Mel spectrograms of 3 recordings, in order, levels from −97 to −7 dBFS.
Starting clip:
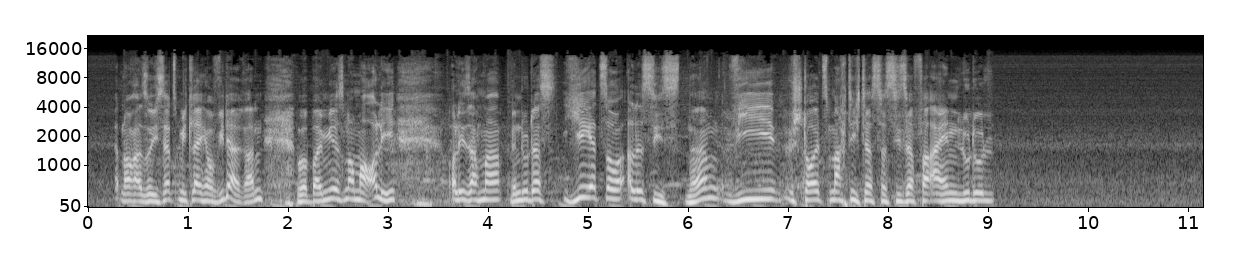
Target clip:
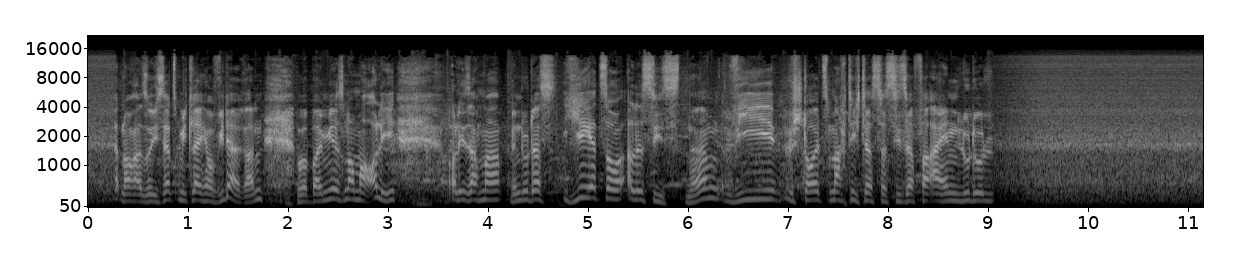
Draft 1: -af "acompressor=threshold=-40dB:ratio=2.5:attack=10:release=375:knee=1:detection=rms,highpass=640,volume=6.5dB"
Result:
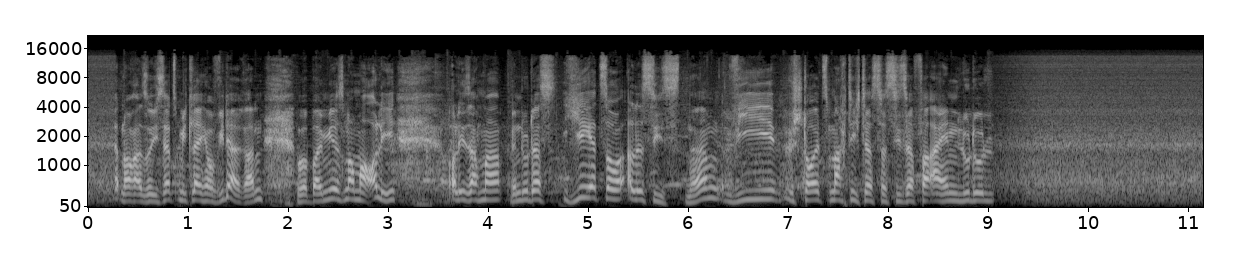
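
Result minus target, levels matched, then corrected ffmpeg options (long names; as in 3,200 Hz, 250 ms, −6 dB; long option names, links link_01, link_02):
500 Hz band +13.5 dB
-af "acompressor=threshold=-40dB:ratio=2.5:attack=10:release=375:knee=1:detection=rms,highpass=1800,volume=6.5dB"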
